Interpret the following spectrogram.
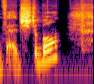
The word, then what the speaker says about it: vegetable: Of course, our middle E is dropped in vegetable.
